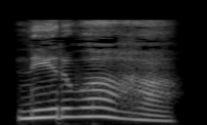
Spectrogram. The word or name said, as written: ನರವಾಹ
